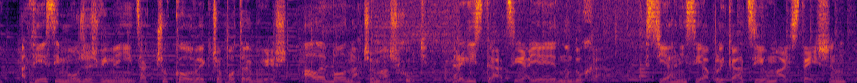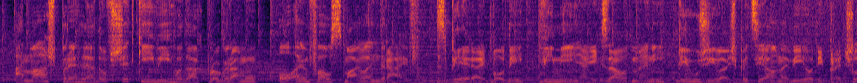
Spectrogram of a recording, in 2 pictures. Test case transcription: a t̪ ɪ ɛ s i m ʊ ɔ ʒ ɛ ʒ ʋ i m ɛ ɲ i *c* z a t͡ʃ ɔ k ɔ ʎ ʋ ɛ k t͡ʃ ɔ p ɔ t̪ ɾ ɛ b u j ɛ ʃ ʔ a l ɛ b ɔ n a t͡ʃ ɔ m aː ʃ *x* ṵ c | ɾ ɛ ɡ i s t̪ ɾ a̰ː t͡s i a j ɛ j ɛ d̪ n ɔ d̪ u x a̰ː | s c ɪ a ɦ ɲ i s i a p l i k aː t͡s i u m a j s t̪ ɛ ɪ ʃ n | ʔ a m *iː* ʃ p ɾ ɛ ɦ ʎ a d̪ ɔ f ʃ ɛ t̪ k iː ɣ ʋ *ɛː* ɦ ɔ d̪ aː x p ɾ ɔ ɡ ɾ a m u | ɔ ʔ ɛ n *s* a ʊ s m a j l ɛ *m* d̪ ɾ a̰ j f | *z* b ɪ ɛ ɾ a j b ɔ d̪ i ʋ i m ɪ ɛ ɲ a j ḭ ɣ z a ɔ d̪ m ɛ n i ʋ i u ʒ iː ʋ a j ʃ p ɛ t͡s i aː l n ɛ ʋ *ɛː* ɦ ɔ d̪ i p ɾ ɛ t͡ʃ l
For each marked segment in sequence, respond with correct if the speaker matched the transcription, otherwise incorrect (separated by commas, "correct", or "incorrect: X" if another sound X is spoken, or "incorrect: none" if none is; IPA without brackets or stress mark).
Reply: incorrect: ɟ, correct, incorrect: aː, incorrect: iː, incorrect: f, incorrect: n, correct, incorrect: iː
